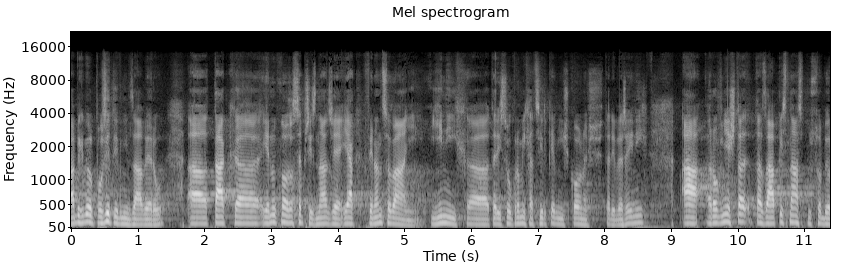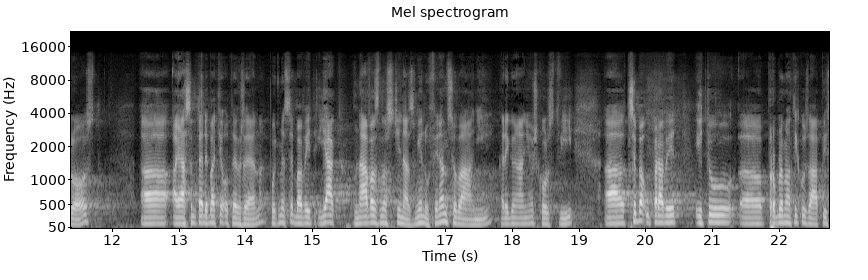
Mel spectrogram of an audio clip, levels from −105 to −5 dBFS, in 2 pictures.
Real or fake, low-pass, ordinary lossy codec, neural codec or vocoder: fake; 14.4 kHz; AAC, 64 kbps; codec, 44.1 kHz, 7.8 kbps, DAC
